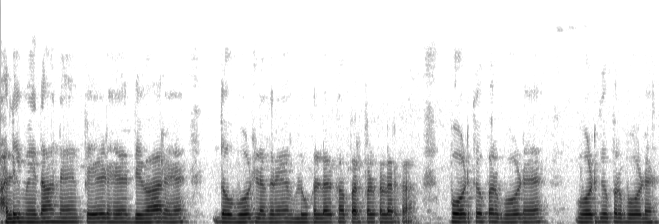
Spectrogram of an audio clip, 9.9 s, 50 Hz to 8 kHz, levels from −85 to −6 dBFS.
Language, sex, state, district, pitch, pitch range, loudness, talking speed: Hindi, male, Punjab, Pathankot, 135 Hz, 135-140 Hz, -16 LUFS, 170 wpm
